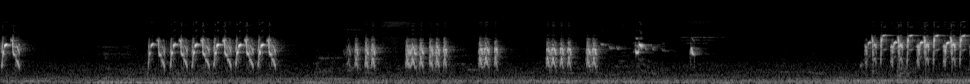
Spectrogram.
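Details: Lure recording of a yellow-vented bulbul in long ropel song, meant to coax captive birds into singing. Bursts of harsh, rapidly repeated chattering notes come in uneven groups, broken by short pauses and a few single chirps.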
